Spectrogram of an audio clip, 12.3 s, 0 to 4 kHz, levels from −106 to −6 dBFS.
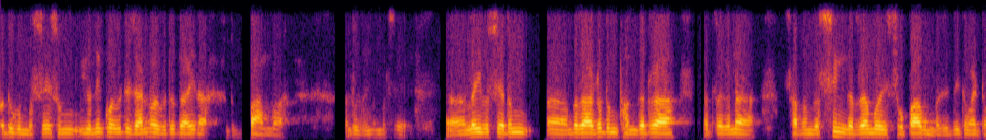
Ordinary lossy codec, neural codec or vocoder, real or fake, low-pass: Opus, 64 kbps; none; real; 3.6 kHz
